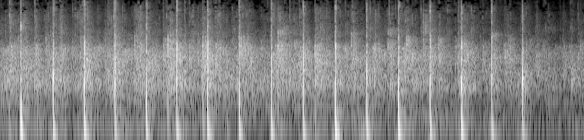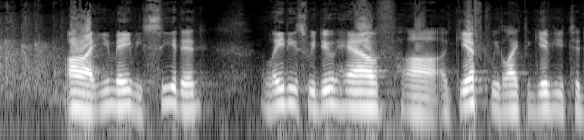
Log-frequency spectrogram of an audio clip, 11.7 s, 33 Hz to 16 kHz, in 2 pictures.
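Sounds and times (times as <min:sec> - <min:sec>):
sharp claps near the front: 0:00.0 - 0:06.7
audience applauding: 0:00.0 - 0:06.8
speech: 0:06.5 - 0:11.6.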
